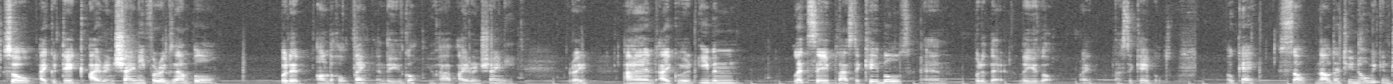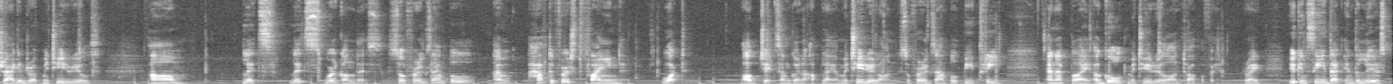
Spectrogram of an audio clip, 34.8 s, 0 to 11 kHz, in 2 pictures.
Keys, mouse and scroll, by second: 1.4-4.2 drag, 4.2 scroll down 1, 4.4 typing, 4.6 scroll up 1, 5.3-6.7 alt+drag, 6.7 alt+scroll up 1, 6.8 alt+middle click, 7.5-7.9 scroll down 1, 7.9-8.6 scroll up 1, 8.6-9.1 scroll down 1, 9.1-10.7 scroll up 1, 10.7-12.9 drag, 12.9-14.9 alt+drag, 16.1 alt+click, 16.3 alt+middle click, 17.0-17.3 scroll up 1, 17.3 scroll down 1, 18.6-20.5 scroll up 1, 21.7 click, 30.2-33.4 drag.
